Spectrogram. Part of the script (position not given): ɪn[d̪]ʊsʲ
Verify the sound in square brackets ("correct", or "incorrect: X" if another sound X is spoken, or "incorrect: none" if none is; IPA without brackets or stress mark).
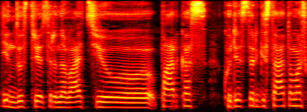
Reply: correct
